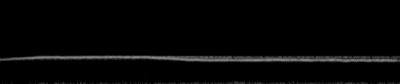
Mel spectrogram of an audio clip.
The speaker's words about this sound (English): But one night I was lying in bed, and I began hearing somebody whistling.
